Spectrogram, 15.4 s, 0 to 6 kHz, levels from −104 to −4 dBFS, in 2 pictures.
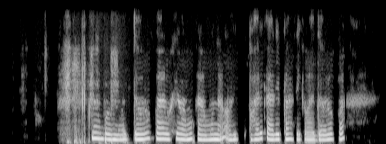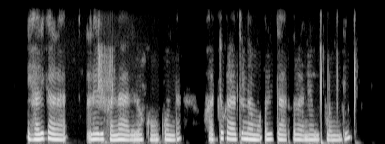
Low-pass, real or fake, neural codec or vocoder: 5.4 kHz; real; none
